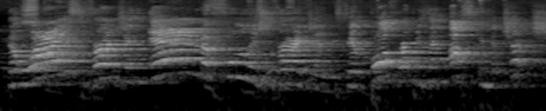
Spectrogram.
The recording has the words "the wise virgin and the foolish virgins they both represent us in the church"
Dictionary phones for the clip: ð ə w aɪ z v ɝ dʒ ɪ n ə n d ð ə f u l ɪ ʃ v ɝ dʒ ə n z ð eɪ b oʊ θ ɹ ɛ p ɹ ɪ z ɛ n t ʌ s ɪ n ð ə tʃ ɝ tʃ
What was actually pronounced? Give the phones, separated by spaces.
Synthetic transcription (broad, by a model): ð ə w aɪ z v ɝ dʒ ɪ n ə n ð ə f u l ɪ ʃ v ɝ dʒ ə n z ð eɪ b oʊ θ ɹ ɛ p ɹ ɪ z ɛ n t ʌ s ɪ n ð ə tʃ ɝ tʃ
